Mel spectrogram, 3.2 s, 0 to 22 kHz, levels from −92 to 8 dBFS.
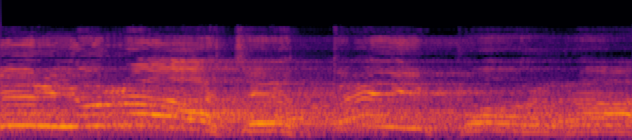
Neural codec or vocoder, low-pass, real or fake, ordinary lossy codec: none; 10.8 kHz; real; Opus, 64 kbps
